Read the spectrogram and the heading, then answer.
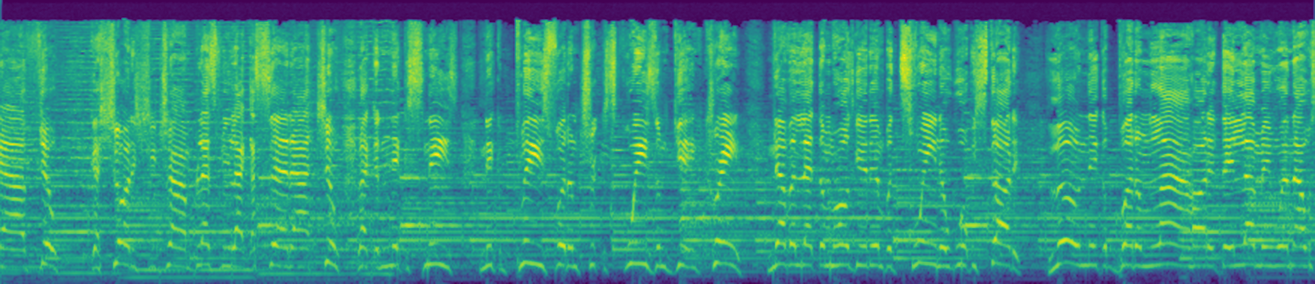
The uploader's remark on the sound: PDT - CALGARY - LIVE AUDIO (DIRTY). PDT NIGHT CLUB IN CALGARY ALBERTA.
